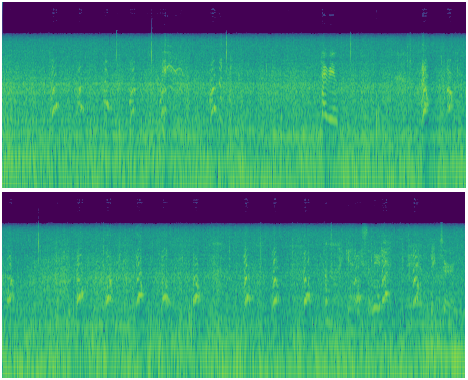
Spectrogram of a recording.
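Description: Dogs yelp and whine excitedly inside a car.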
